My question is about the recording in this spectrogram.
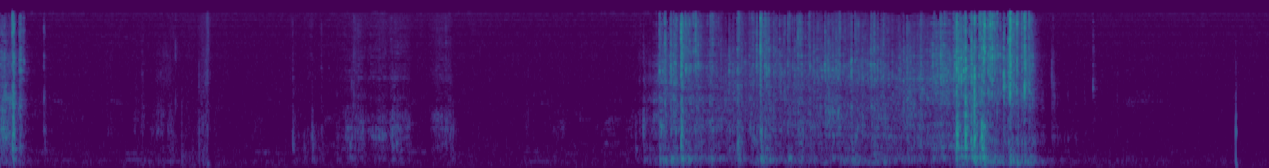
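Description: Hot Wheels Car Wash plastic playset being worked by hand, with die-cast cars: a few light plastic clicks, then about three seconds of rapid rattling clatter that is loudest near its end, and a single sharp click near the end.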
